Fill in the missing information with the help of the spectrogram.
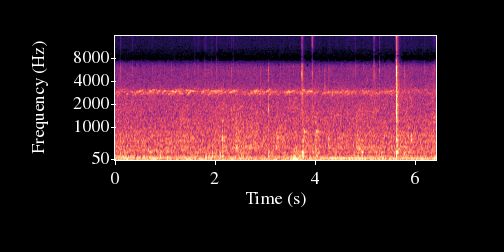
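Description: Dry twigs and grass kindling crackling as they catch fire in a barrel barbecue's firebox: scattered faint snaps, with one sharp pop a little over five and a half seconds in.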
